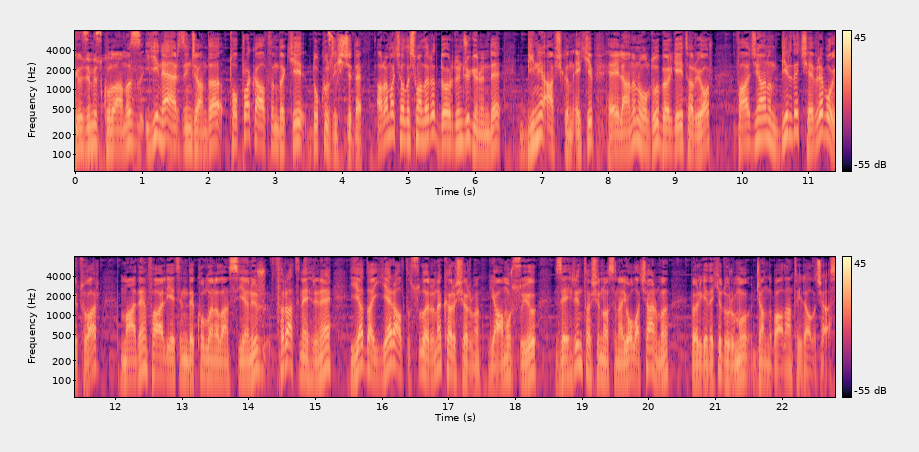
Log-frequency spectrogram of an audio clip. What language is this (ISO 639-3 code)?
tur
